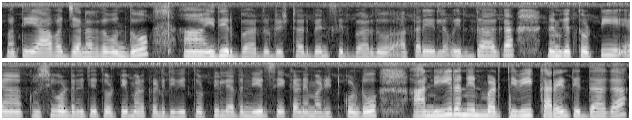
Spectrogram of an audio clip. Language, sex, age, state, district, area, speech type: Kannada, female, 30-45, Karnataka, Mandya, rural, spontaneous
